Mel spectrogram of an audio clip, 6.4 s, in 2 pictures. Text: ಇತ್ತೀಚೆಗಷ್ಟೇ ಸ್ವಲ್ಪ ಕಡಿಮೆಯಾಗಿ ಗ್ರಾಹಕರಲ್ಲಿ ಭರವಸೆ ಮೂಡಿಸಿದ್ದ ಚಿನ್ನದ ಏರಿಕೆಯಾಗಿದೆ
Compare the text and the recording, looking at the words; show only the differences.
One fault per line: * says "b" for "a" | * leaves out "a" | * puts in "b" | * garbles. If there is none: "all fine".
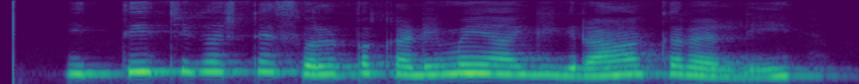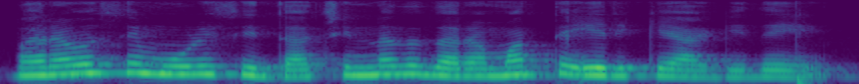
* puts in "ದರ ಮತ್ತೆ"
